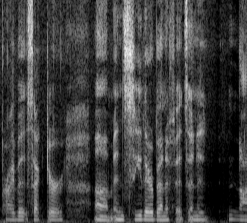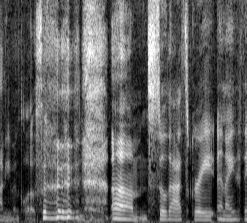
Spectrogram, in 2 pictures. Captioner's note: laughs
